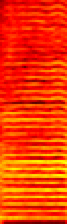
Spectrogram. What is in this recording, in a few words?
violin; osu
